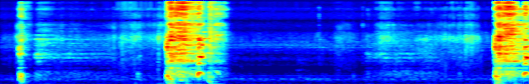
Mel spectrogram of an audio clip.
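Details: Prolonged coughing fit that came on out of nowhere and kept worsening, with tears from nonstop coughing and repeated position changes: two harsh, loud cough bursts separated by quieter breathing noise.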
